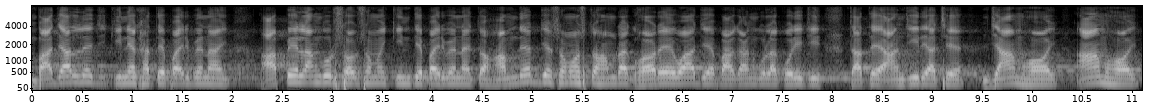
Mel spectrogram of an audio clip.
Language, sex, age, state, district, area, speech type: Bengali, male, 45-60, West Bengal, Purulia, urban, spontaneous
